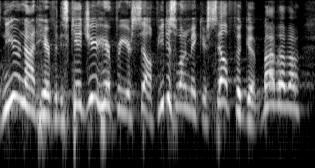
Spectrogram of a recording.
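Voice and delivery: acted, escalating accusing tirade. Retelling a woman on the street questioning their motives: imitating someone getting louder. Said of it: "She's getting louder and louder and louder".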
